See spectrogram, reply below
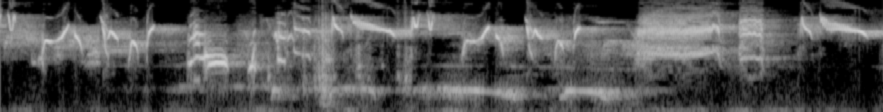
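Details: Oriental magpie-robin song used for voice training, meant to spur birds into competitive singing: fast varied high whistles, rising and falling slurs and chirps, with soft lower whistled notes beneath.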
